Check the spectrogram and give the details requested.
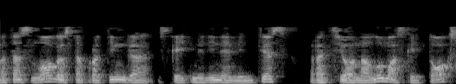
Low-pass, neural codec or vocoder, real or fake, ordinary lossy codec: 7.2 kHz; none; real; MP3, 24 kbps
